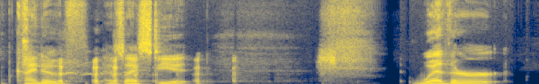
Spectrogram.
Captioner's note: laughing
